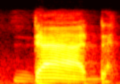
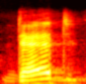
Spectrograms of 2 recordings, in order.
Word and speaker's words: dad: last one here is the word Dad instead of dead okay it's ah widen in your mouth a little bit ah ah da Dad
